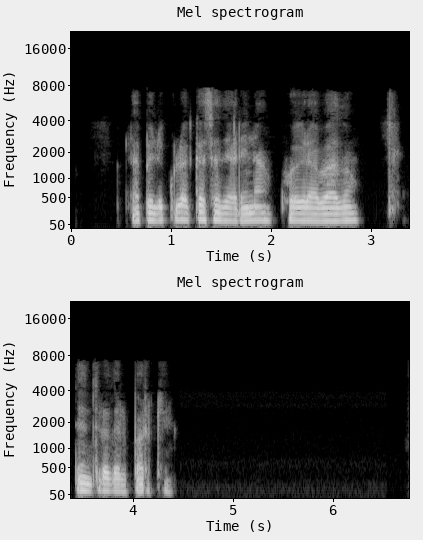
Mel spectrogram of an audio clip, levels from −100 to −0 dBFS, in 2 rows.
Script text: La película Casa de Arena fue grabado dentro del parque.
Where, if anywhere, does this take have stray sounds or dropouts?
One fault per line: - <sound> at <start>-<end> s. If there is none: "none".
none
